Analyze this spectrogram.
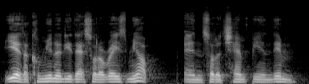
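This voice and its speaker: A young man with a New Zealand accent, a choreographer talking in a relaxed, reflective way in an interview. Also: mid-range voice, quick pace.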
